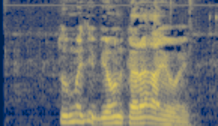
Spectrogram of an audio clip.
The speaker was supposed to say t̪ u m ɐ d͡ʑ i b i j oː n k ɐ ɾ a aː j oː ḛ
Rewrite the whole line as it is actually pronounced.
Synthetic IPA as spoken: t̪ u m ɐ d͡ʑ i b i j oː n k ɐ ɾ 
